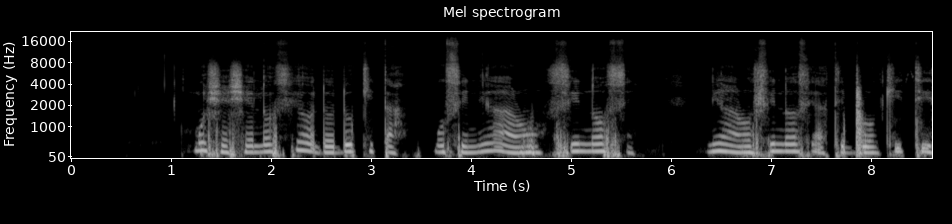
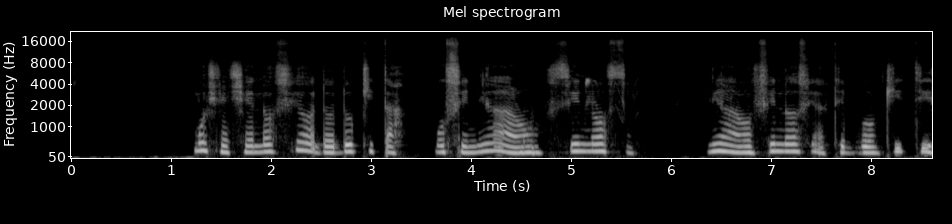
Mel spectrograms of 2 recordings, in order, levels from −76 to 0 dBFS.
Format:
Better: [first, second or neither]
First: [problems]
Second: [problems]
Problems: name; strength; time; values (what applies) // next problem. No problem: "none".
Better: first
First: none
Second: noise reduction (neural mask model DeepFilterNet 3)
